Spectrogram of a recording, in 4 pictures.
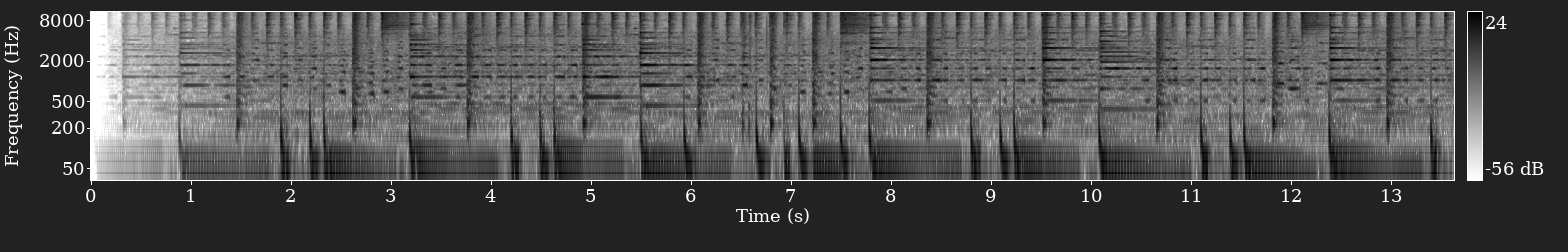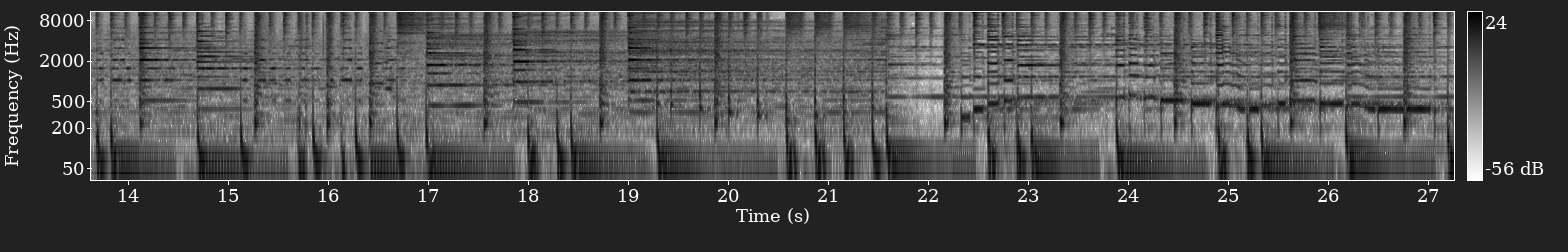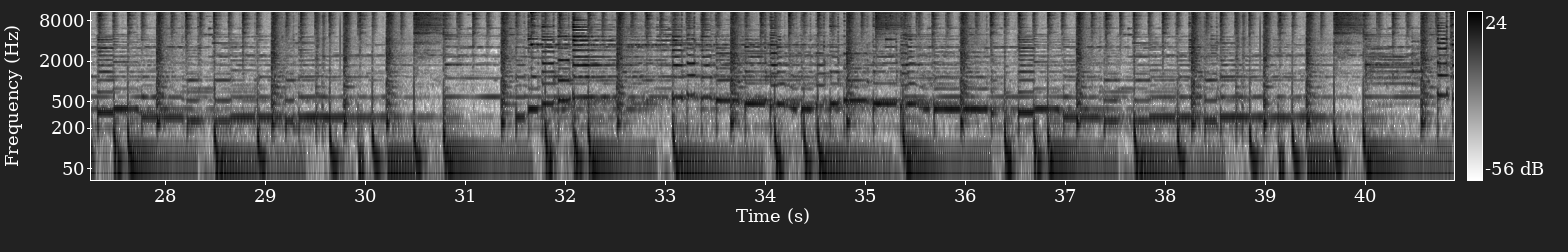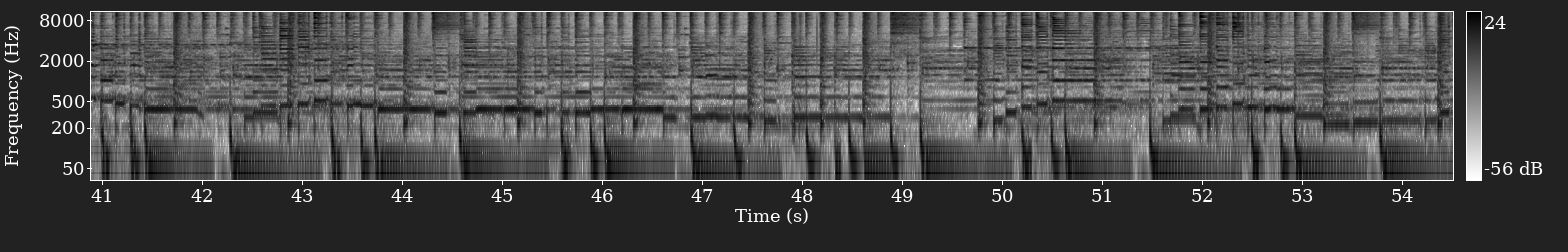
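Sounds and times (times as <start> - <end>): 
lounge music: 0.2 - 54.5.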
